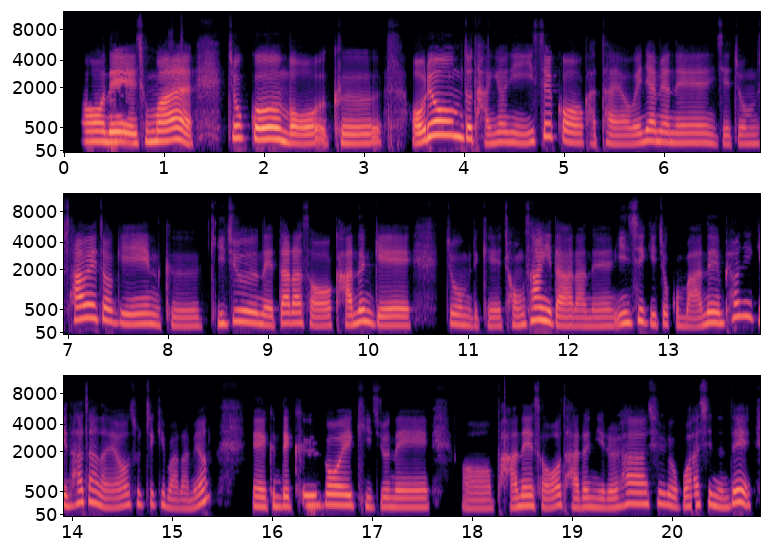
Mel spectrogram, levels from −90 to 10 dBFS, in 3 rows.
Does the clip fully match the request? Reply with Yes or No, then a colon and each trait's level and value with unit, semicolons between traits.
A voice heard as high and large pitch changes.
No: high, 195 Hz; average, 4.1 semitones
